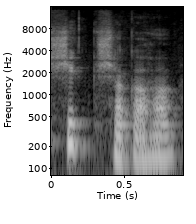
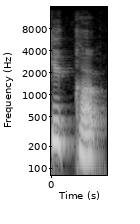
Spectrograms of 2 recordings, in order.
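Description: First: It is said in the Sanskrit way, both letters sounded. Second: It is said in the Bengali way. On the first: "কিন্তু সংস্কৃত উচ্চারণে শিক্ষকঃ" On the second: "আমরা বাংলায় তো বলছি শিক্ষক"

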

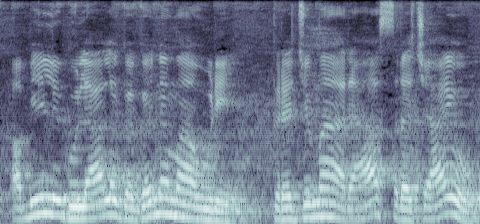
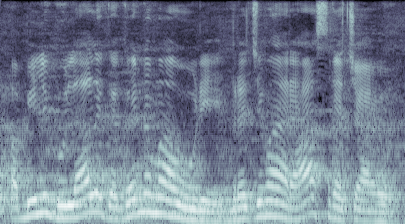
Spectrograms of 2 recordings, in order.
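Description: The two takes are said the same way.

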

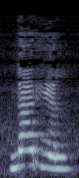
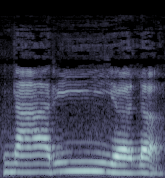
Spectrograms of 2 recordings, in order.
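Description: First: The i vowel is kept short. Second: The i vowel is drawn out long. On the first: The speaker calls it right. "फिर से यहाँ कम time लो और pronounce करो" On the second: The speaker calls it wrong. "Not नारियल"

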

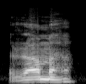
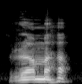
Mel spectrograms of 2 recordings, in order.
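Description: The two takes are said the same way.

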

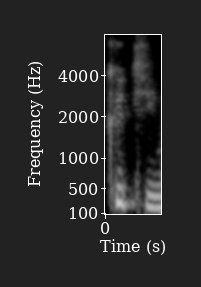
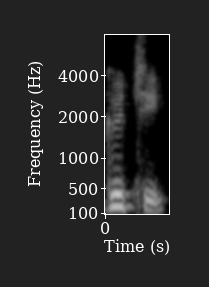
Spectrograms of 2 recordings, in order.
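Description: First: The word begins with a voiceless k sound. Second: The word begins with a voiced g sound. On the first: The word stands on its own. "What does kuchi mean on its own?" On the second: The word is the second part of a compound. "That is that voicing to get Gucci"

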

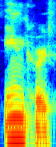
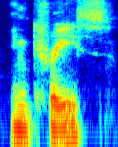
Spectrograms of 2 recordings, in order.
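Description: First: The stress is on the first syllable. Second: The stress is on the second syllable. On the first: It is a noun meaning a rise. "No to mamy różnicę tutaj już też w akcencie" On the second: It is a verb meaning to grow. "czyli tutaj mamy czasownik i druga część słowa jest akcentowana"

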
